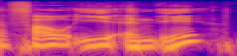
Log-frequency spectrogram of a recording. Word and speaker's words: Vine: Und zwar Vine, hier Vine, wird das so ausgesprochen? – Ja.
